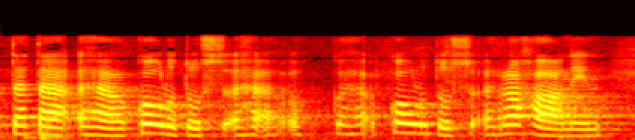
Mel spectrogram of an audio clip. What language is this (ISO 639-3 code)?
fin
